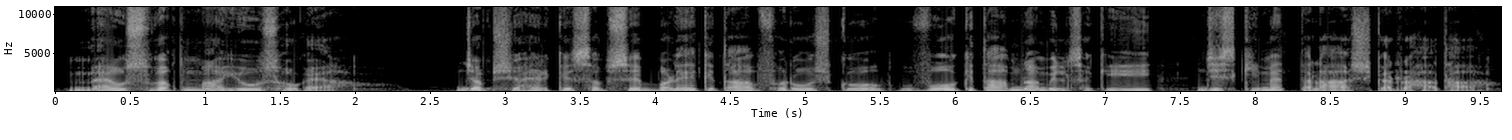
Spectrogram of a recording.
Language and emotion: Urdu, sad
